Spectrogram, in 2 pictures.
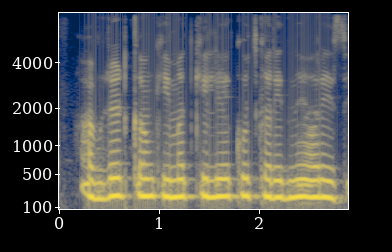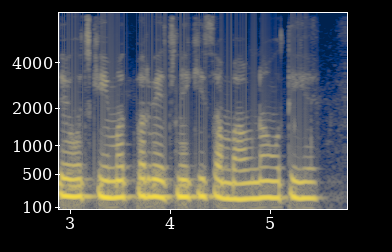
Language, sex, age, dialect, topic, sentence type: Hindi, female, 56-60, Awadhi Bundeli, banking, statement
